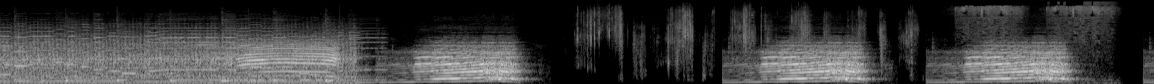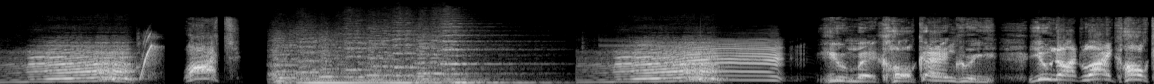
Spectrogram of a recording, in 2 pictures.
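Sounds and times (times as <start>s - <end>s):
short crackles: 5.7s - 11.2s
background music: 14.2s - 17.2s
cow mooing: 17.3s - 19.4s.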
